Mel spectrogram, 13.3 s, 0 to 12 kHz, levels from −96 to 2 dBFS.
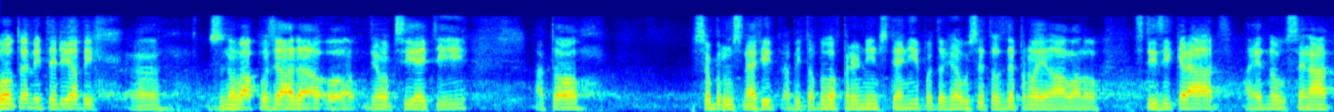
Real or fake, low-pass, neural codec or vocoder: fake; 7.2 kHz; codec, 16 kHz, 1.1 kbps, Voila-Tokenizer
